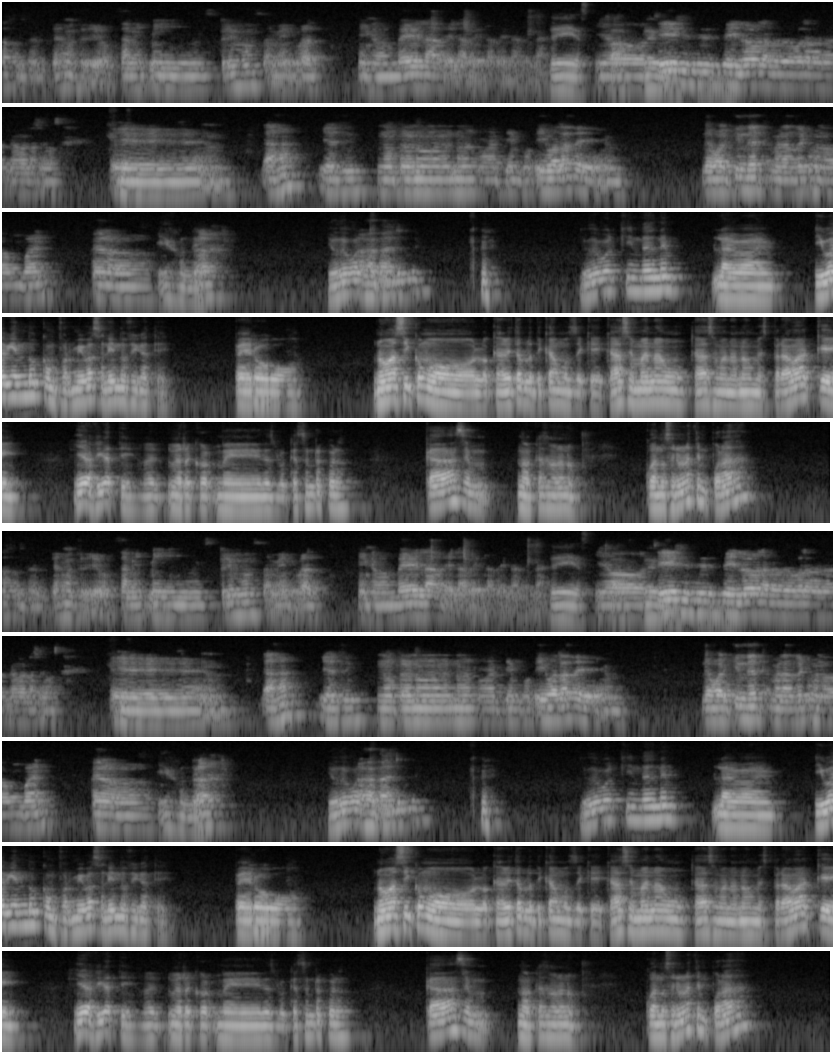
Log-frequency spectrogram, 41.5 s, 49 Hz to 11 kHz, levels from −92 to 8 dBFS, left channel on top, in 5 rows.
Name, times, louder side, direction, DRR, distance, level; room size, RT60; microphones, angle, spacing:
voice 1, 0.0-3.2 3.6-5.4 5.9-9.1 9.4-10.6 10.9-14.5 15.3-17.1 17.5-18.1 18.5-18.9 20.2-20.6 27.4-27.6, right 1 dB, 50° right, 3.0 m, -34 dB
voice 2, 5.5-5.8 6.1-6.8 9.5-9.6 18.2-18.6 19.9-20.8 21.4-21.6 22.4-23.4 23.7-24.4 24.8-26.6 27.3-27.9 28.6-33.4 34.0-36.7 37.5-38.1 38.4-39.1 39.7-40.7, left 2 dB, 15° left, 0.4 m, -28 dB
14.5 x 6.3 x 4.3 m
head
